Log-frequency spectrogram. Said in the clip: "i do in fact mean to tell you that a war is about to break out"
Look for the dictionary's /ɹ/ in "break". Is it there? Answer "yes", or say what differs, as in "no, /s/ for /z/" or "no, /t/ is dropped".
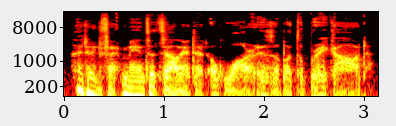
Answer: yes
